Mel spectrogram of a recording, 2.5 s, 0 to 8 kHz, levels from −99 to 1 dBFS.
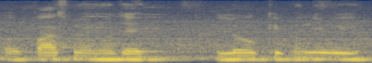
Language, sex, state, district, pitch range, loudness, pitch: Hindi, male, Rajasthan, Bikaner, 115-125 Hz, -15 LUFS, 115 Hz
